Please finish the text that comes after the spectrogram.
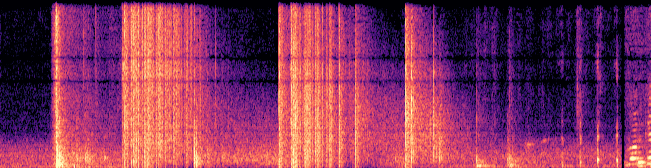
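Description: Fireworks rockets bursting outdoors, a series of sharp cracking bangs with crackling trails, irregularly spaced and fairly close, ending in a rapid crackle.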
